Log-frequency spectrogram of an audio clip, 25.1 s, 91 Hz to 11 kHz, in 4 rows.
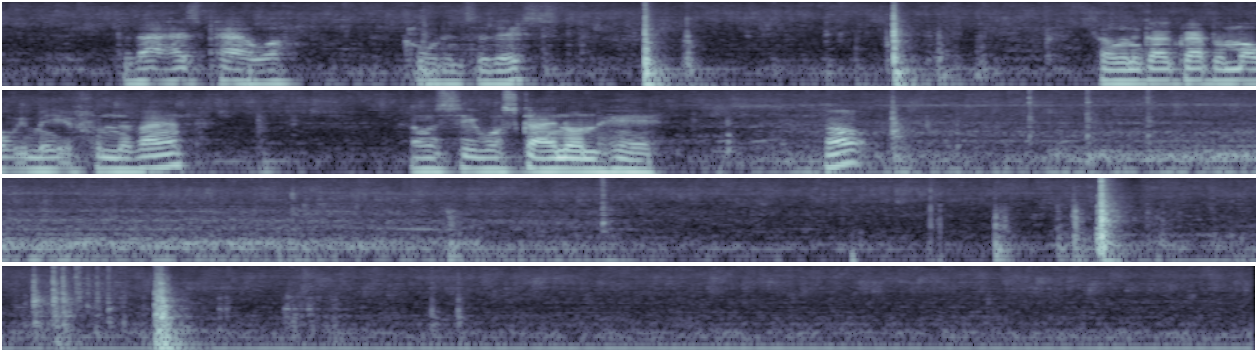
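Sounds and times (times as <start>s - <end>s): water rushing through pipes: 0.1s - 25.0s
pipes knocking and clicking: 2.1s - 5.0s.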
